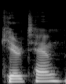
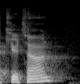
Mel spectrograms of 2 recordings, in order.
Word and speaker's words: Kirtan: Have you done any work with mantra or curtain, Kirtan, I think it's pronounced. – Yeah, yeah, Kirtan.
